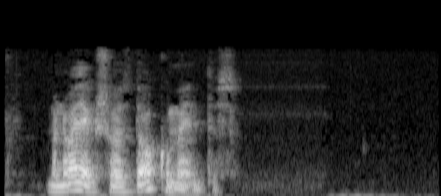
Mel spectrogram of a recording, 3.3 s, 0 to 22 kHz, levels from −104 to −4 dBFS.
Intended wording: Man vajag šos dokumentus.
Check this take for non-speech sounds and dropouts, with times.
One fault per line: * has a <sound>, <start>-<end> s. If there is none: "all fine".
all fine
